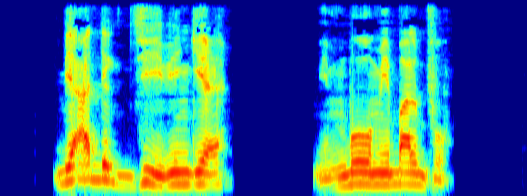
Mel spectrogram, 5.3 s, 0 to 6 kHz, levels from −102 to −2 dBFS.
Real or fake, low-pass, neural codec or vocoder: real; 5.4 kHz; none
